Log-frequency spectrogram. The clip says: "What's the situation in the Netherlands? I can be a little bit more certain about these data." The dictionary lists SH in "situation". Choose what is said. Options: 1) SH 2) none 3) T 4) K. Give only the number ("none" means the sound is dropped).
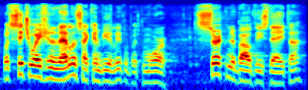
2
